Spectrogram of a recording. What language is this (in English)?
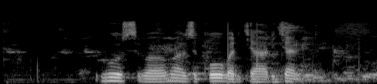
Kinyarwanda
